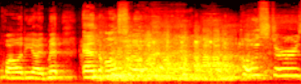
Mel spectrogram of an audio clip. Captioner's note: laughter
